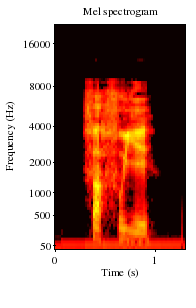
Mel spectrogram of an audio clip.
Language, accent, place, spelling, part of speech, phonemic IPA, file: French, France, Lyon, farfouiller, verb, /faʁ.fu.je/, LL-Q150 (fra)-farfouiller.wav
- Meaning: to rummage around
